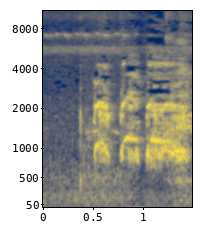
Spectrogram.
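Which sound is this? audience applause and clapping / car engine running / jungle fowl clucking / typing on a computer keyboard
jungle fowl clucking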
